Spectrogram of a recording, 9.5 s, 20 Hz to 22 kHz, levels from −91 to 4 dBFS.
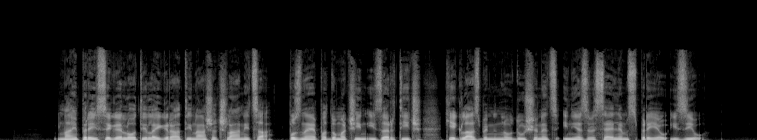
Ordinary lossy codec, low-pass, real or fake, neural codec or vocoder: MP3, 96 kbps; 14.4 kHz; real; none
